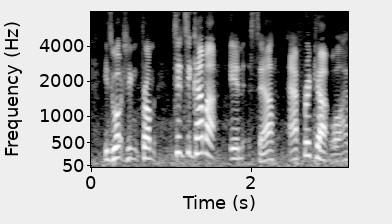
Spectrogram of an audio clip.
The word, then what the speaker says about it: Tsitsikamma: He's watching from Tsitsikamma in South Africa. Well, I love South Africa. Say it again. Tsitsikamma. Okay. No clicks in it, so I handled it all right.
